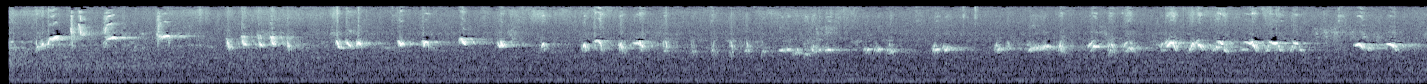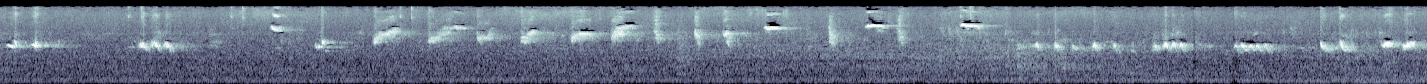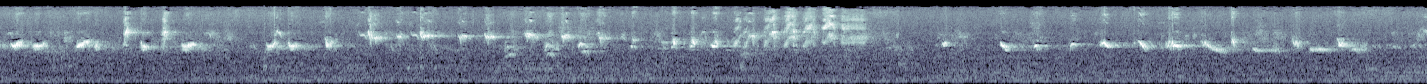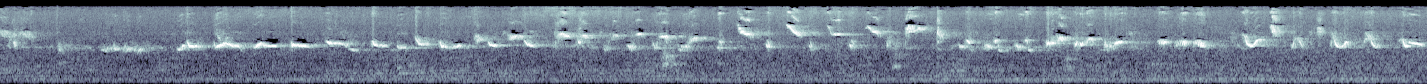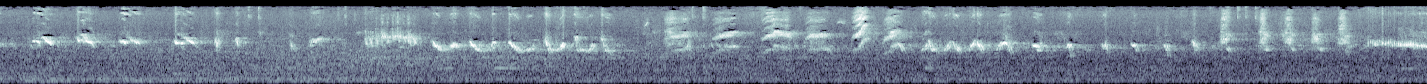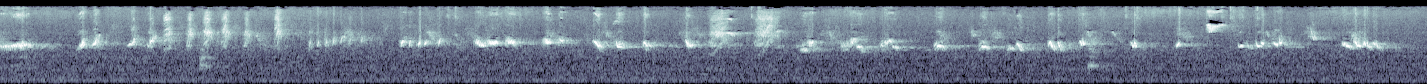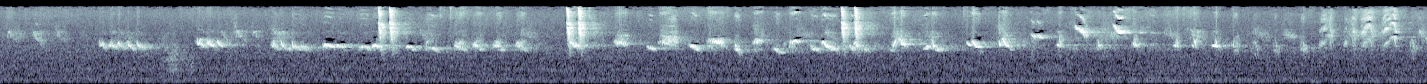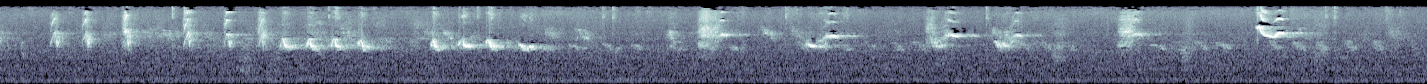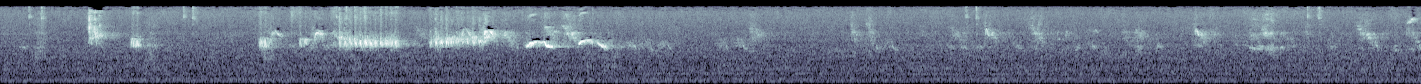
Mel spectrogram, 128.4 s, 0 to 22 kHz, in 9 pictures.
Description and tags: Happy Bird 2015-10-16
A mockingbird sings like crazy on a warm October afternoon in California.
amb, ambience, bird, birds, birdsong, field-recording, mockingbird, nature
